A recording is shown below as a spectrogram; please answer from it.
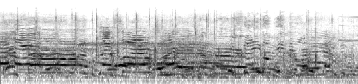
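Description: Many voices shouting and cheering at once, loud and overlapping, with some long held yells, as a player breaks away for a touchdown.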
